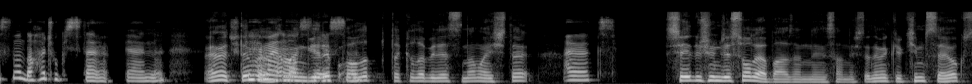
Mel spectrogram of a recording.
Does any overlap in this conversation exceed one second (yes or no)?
yes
